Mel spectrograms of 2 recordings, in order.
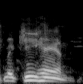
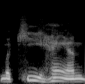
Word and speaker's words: McKean: letting me know that it is officially pronounced McKean but he's been called mckian so many times that he goes by that as well here's a 3-2 and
